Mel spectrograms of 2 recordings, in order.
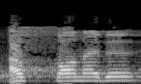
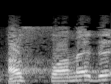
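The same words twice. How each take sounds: First: الصمد drawn out slowly, the dal bouncing with the throat open; correct open qalqala. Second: الصمد ended with a deliberate glottal stop; wrong glottal stop ending. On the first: Teacher demonstrates the correct qalqala, slowly. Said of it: "الصواب أن يقول". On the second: Teacher deliberately adds a hamza to show the error. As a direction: shut the throat after the dal in الصمد. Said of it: "سمعانين الهمزة؟ أنا الآن أتعمد إخراج همزة". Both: Shown as a demonstration.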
